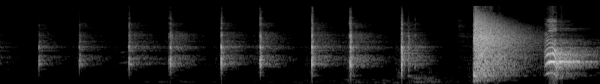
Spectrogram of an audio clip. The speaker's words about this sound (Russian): Мимо. Ружье подпрыгнуло у меня в руках так, будто хотело хлопнуть меня по носу.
